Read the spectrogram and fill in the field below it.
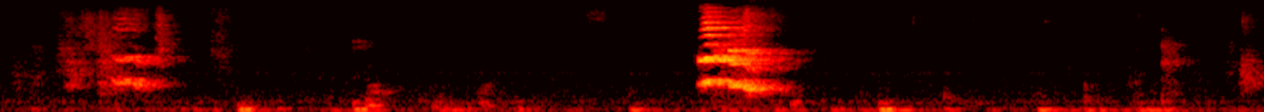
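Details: Siberian Husky puppies at play indoors give two short, high, harmonic yelps, one early and a louder one midway, separated by quiet stretches with soft thuds and shuffling.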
